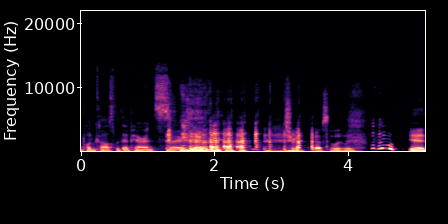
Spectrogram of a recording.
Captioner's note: laughter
